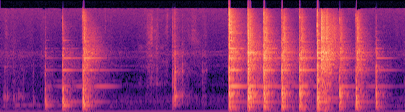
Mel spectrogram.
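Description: A plastic tub of seasoning mix knocked against a glass mixing bowl while being shaken out. A few single knocks come first, then a quick run of about seven knocks a second from about halfway in, the glass ringing under them.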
